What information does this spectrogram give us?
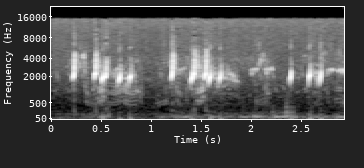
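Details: Common quail call, used for hunting: sharp, clipped notes near the upper-middle range, given in quick groups of three to four, with a brief pause between bursts and a few thinner, level notes near the end.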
